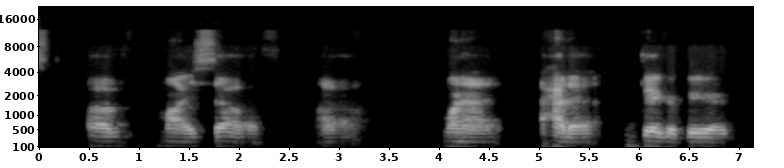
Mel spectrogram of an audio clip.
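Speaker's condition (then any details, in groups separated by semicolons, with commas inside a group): ALS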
